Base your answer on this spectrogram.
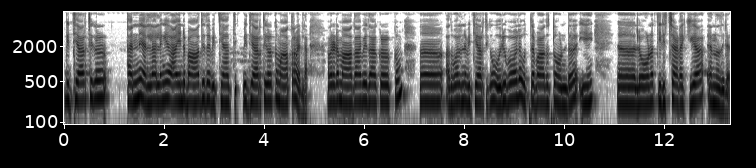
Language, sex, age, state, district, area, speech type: Malayalam, female, 30-45, Kerala, Idukki, rural, spontaneous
